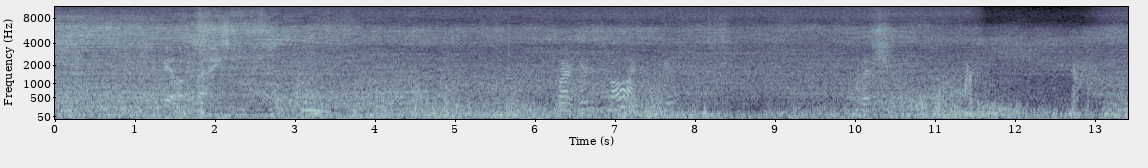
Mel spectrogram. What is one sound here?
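Wind blusters steadily against the microphone outdoors.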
